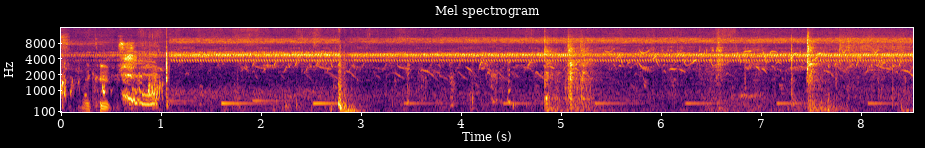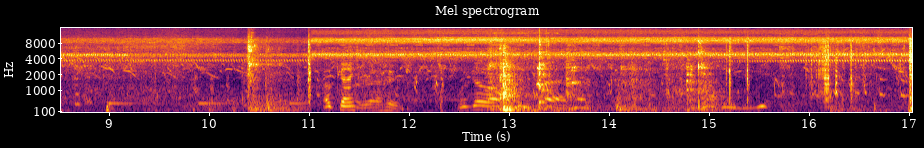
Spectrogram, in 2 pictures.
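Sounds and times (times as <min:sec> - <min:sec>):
low pulsing insect note: 0:00.4 - 0:17.0
high-pitched insect buzz: 0:00.9 - 0:17.0
sharp knocks: 0:01.6 - 0:03.7.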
